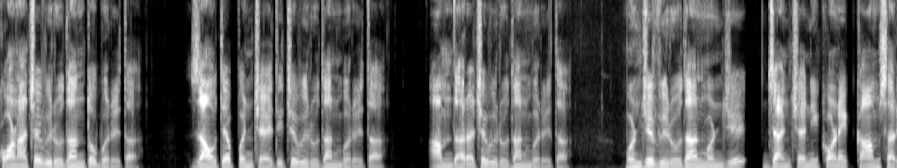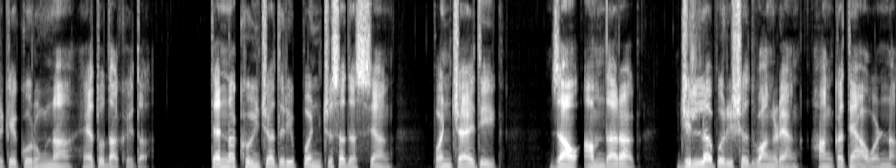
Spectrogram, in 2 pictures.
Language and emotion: Goan Konkani, neutral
